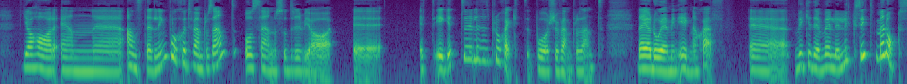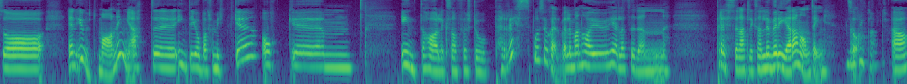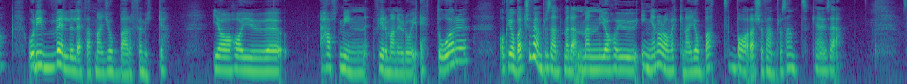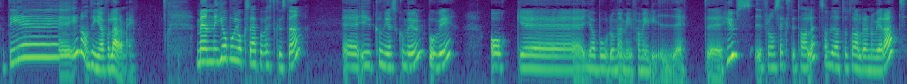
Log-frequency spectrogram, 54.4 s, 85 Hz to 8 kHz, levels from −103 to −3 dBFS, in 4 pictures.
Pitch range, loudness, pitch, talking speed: 180-265 Hz, -29 LUFS, 205 Hz, 160 wpm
